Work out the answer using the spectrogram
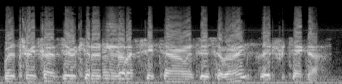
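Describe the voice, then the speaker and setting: A male air traffic controller comes through the aircraft radio, rattling off clearances in quick, clipped phraseology. His voice rides on a noisy radio channel. He sits at a middle pitch for a man. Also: level tone, pushed and bright. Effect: heard over aircraft radio.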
